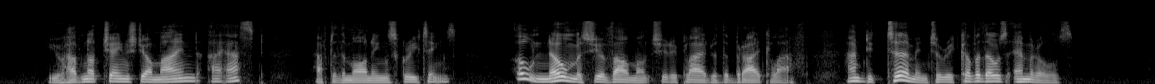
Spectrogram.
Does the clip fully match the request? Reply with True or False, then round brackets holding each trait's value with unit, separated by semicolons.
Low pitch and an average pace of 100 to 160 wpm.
True (115 Hz; 150 wpm)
